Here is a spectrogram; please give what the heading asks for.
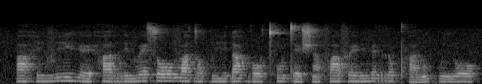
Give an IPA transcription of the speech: a˨ h iː˨ v iː˦ j eː˨ h a˦˨ r i˨ β e˦ s oː˦ v a˦ d ɔ˨ p iː˨ ɗ a˦ ɡ oː˨ tʰ ũ˦ t e˨ ʃ ã˨ f a˦ f eː˦ ŋ ɪ˦ r ʊ˦˨ pʰ a˨ l ũ˦ kʷ ɪ˦˨ ɲ oː˦

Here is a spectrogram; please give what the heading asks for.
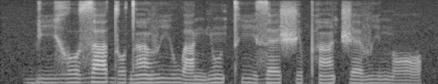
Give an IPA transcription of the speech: ɡ͡b iː˨ ɣ o˦ z a˦ d o˨ d ã˦ v iː˦ w a˨ ŋ j ũ˦ tʰ i˦˨ z ɛ˦ ʃ ɪ˨ pʰ ã˨˦ t͡ʃ ɛ˨ v i˦ n ɔ˨

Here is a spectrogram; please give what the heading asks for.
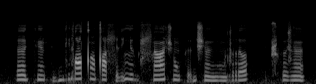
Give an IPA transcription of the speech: ɛ kʲ ã k ḭ ɡ rʲ ɨ tˤ ĩ tˤ ɨ ɬ ḭ lʲ o ɡ ɬ ã ʃ õ k ɛ̰ ɡ ʃ ɛ̃ ɡ õ ɡ r ɐ | ʈ͡ʂʰ ø z ɛ̃

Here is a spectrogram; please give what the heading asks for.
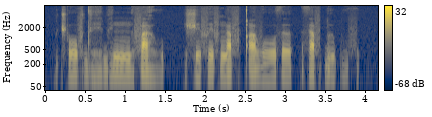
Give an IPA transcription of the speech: t͡ʃʼ oː f dʱ e̤ b e̤ nː ə̤ f a ɦ ṳ | ʃ e f e f ŋ a f qʼ əː v oː θ ə | θ a f ɓ ɯ p ṳ f

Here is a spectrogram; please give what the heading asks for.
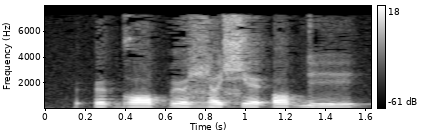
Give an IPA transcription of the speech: ʔ ʏ ɡ ɔ ɓ ʏ ɮ ɐ ɕ e ʔ ɔ ɠ i

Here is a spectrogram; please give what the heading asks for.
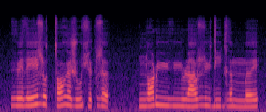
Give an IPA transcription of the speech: ɦ ø e̯ ð eː ɮ o tː ɔ ɣ œ ʒ u ç ø k ɮ ə | ɲ ɔ ɽ yː ɦ yː ɭ a o̯ ɮ y d i ɡʱ ə mː ə e̯

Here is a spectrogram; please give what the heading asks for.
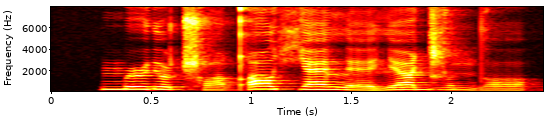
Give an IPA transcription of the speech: m ə˞˦ ɾʲ ɔ˨ ʈ͡ʂʰ ɔ˩ qʼ ɔ˥ ç æ˦ l ɛ˩ lʲ ɑ˦ d͡ʑ ʊ˩ n d ɔ˩

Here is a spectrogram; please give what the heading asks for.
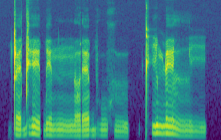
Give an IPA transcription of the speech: ʈ ɛ˨ dʱ e˦˨ ɓ e˨ m nː ʌ˨ ɾ ɛ˨ bʱ u˨ x ɯ˨ | kʰ i˦ m ɽ e˦ lː i˨

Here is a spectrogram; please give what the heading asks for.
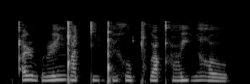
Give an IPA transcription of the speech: qʼ ɯ ɭ o̤ ʔ o̤ ɭ e ŋ͡ǃ ɑ tː i̤ ǃʼ y x o w ǀʰ u qʰ o̤ j i̤ ʁ o

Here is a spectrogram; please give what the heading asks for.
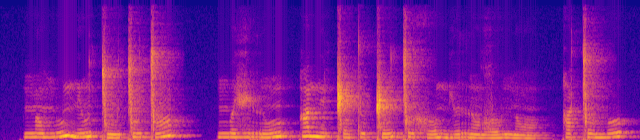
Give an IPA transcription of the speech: n ɔ̃ m u mʲ ũ ǀ ũ ǀ ũ ǀ ɔ̃ | m ɵ vʲ ə r ũ | q ə̃ mʲ ɔ̃ ǁ o t u ǁ ũ ǀ ʊ x o mʲ ɵ r õ ʁ u n ɔ̃ | q ɵ ǀ ʊ m o

